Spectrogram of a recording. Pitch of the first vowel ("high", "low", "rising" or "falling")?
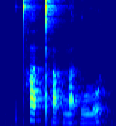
high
